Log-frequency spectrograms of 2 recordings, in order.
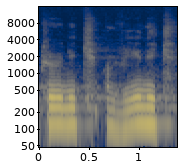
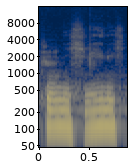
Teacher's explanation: nur nach I, wenn nichts weiter kommt, gibt es halt diese Frikativisierung. Es wird also so ein Frikativ zusammen mit der Auslautverhärtung.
